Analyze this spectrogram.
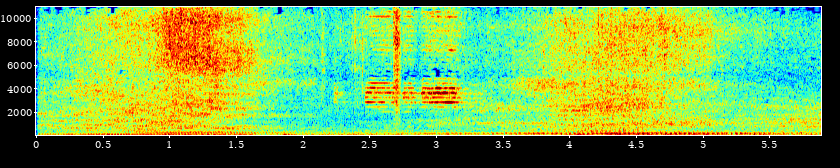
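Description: Road traffic noise: a steady rush of passing traffic and a low engine hum, loudest about four seconds in, with a brief high-pitched tone about two and a half seconds in.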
